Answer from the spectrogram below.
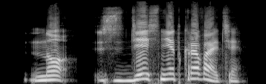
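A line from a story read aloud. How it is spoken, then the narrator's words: Exclaiming. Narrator (Russian): воскликнул Кейн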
